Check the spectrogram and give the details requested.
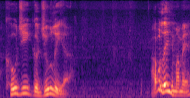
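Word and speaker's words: Kujichagulia: Pronounce Ku Ji Cha Gu Li Ya. Kuji Chagulia. Kuji Gajulia.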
